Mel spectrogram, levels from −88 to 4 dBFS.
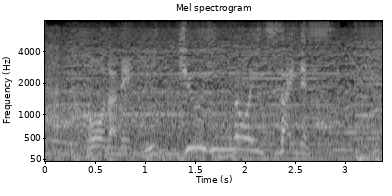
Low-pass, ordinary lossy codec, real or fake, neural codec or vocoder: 7.2 kHz; Opus, 16 kbps; real; none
